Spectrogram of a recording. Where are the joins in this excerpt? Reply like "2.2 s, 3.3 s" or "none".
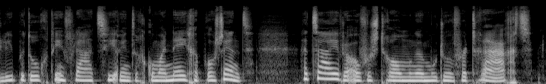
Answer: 1.2 s, 2.9 s, 3.4 s, 4.5 s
